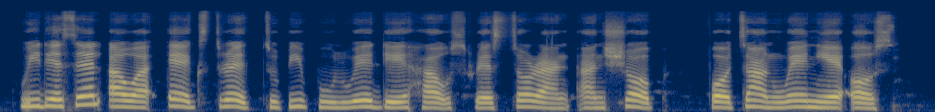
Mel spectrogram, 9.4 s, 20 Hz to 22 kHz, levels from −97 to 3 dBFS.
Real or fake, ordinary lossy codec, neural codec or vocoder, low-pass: fake; AAC, 64 kbps; autoencoder, 48 kHz, 128 numbers a frame, DAC-VAE, trained on Japanese speech; 14.4 kHz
